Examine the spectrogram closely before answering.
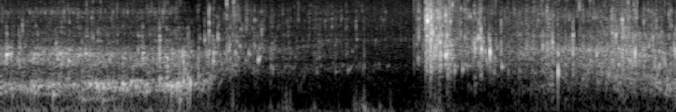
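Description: Water splashes loudly close by.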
